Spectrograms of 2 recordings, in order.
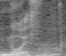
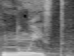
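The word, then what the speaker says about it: NU'EST: Saludo a mi amiga Valentina, que no sabía que me estaba viendo y pronuncié mal Nuist. – Es Nuest. – No es Nuest, es Nuist. – Nuist. – Y me dijo, amiga, es Nuist, y yo...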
